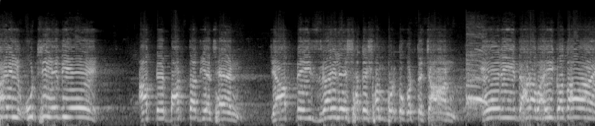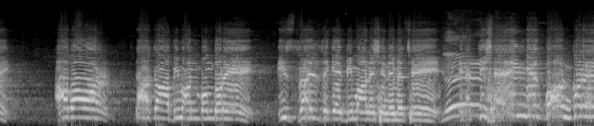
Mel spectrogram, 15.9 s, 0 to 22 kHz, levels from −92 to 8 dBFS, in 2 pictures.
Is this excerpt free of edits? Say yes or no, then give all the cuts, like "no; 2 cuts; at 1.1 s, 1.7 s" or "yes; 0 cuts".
no; 1 cut; at 6.2 s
